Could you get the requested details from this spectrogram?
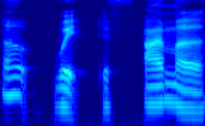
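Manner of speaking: slow, low voice of dawning realization, working it out. Retelling a scene from the film, imitating the movie character. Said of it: "has this moment of, like".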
